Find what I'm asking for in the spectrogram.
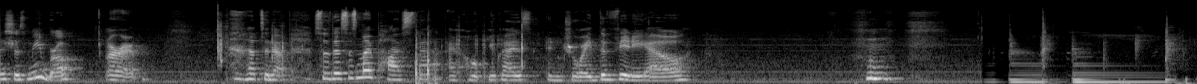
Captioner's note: giggles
